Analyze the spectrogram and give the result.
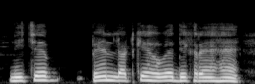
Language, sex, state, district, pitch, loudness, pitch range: Hindi, male, Jharkhand, Garhwa, 175 Hz, -12 LUFS, 165-190 Hz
